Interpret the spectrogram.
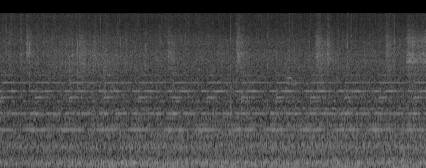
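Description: Diesel freight locomotive and train running, a steady low rumble with steady high-pitched tones held over it.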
